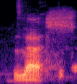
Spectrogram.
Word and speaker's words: LASK: Lask, yeah, Lask.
